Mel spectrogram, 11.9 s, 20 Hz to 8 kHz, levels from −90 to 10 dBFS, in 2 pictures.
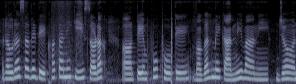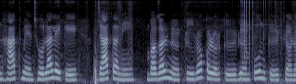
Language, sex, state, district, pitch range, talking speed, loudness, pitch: Bhojpuri, female, Uttar Pradesh, Gorakhpur, 195-235 Hz, 150 wpm, -28 LUFS, 215 Hz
